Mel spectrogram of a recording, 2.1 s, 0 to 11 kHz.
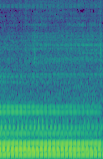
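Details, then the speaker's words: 1974 Fender Super Six Reverb, 100 W ultralinear, six 10-inch speakers, during restoration after output tube component replacement: guitar tone chops into rapid even throbs, about nine or ten a second, at fastest speed and full intensity; tremolo too fast to be usable, to be slowed. "the one thing I'm not digging right now is the uh tremolo on this guy it's uh very fast you can hear you can hear the this is the fastest speed"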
